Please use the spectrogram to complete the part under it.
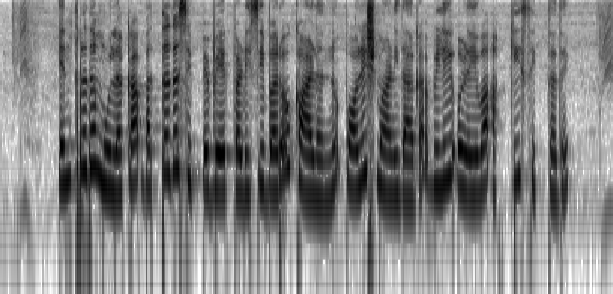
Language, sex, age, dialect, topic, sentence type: Kannada, female, 18-24, Mysore Kannada, agriculture, statement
